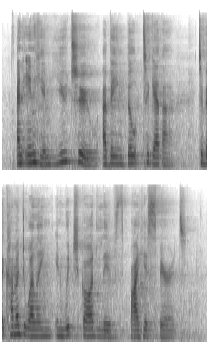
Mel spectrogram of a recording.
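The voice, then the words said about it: Australian accent. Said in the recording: “read in an Australian accent”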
